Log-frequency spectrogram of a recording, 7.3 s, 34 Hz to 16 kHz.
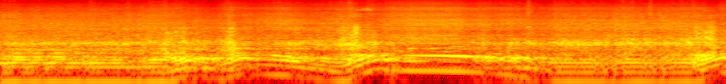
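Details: Ford XR2 crossflow four-cylinder, first fire-up on newly fitted Omex individual throttle bodies replacing a Weber-style carburettor. It catches and runs with uneven throttle blips and rising revs between dips, still rough on the base map. Coolant may have been spilled on the exhaust.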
